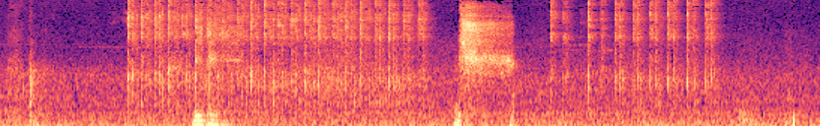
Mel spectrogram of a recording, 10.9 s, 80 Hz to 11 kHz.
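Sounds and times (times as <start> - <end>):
mechanical toy clicking: 1.7 - 5.8, 7.3 - 9.7.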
